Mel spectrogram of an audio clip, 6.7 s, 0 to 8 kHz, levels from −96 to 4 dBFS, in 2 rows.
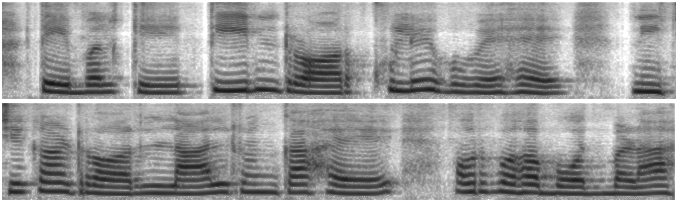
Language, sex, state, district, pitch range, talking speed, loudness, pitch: Hindi, female, Maharashtra, Gondia, 210-260 Hz, 160 wpm, -16 LUFS, 230 Hz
